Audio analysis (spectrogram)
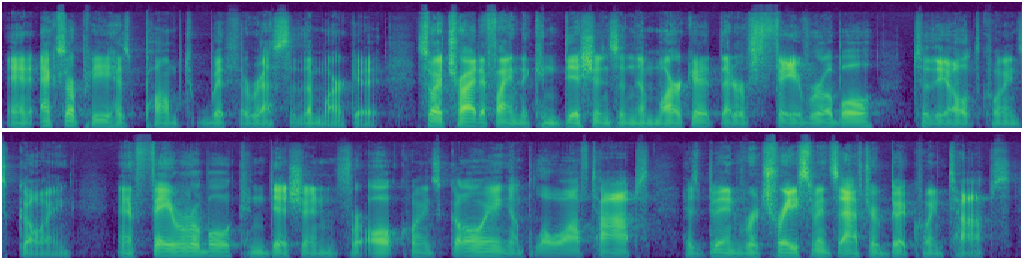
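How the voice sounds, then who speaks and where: A man's voice: low voice, fairly even intonation, normal speed, gravelly, hardly any pauses, smooth. A man hosting a live stream, reading viewer messages and answering in a casual, rambling way with many restarts. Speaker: crypto livestream host. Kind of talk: live-stream chat reading super chats. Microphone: studio microphone.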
